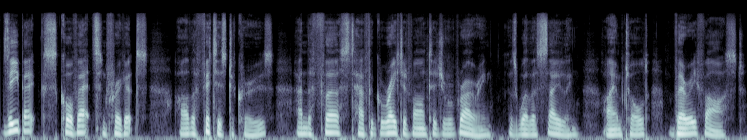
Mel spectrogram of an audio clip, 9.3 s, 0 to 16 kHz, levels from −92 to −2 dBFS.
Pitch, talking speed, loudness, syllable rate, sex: 110 Hz, 175 wpm, -20 LUFS, 5.2 syllables/s, male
